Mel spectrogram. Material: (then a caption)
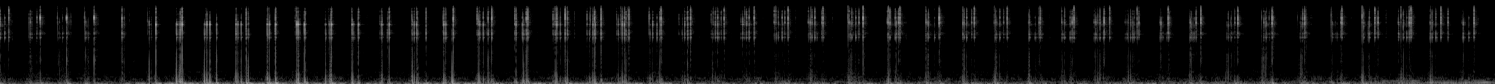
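Glass. Fingernails tap around the label and glass body of a full glass jam jar held front-on. The result is a rapid, uneven stream of about 60 short, bright clicks that stop instantly with almost no ring, plus a faint low rumble underneath.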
